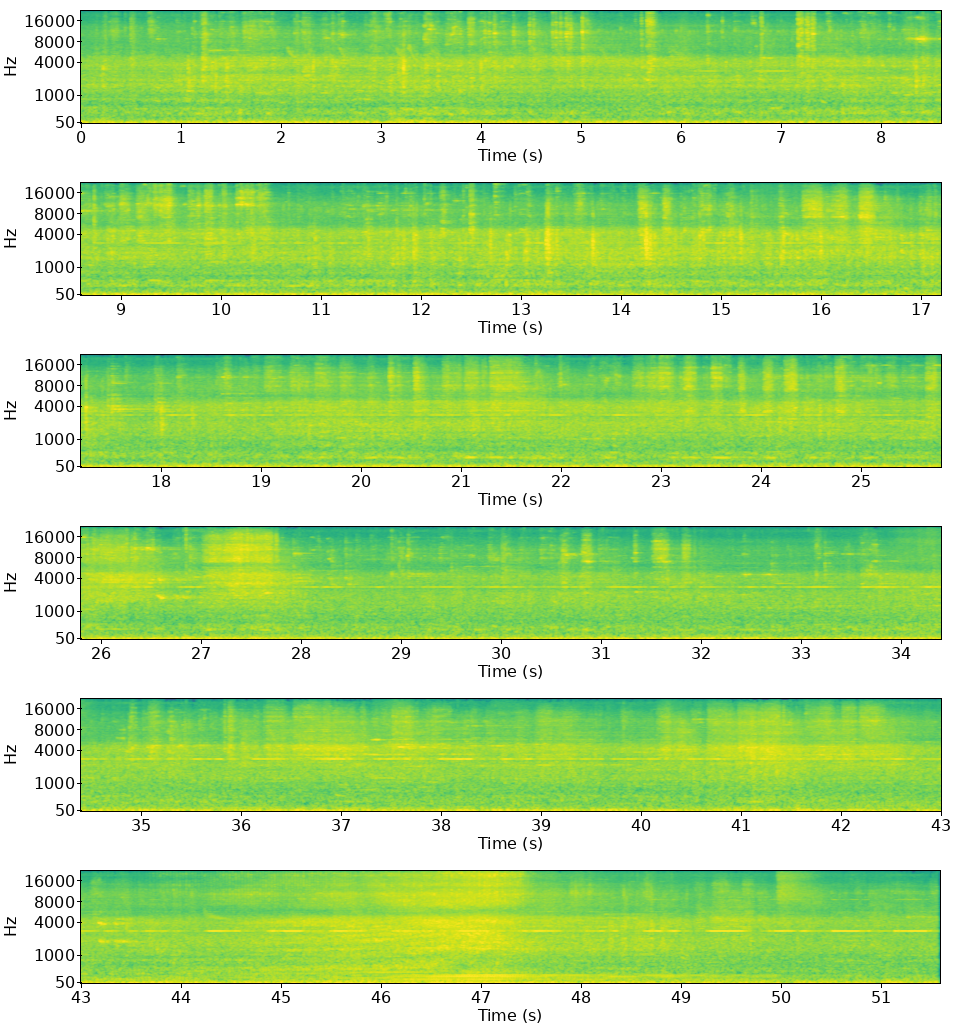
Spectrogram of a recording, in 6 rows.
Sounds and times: traffic sound 0:00.0 - 0:51.5
Site construction sound 0:38.6 - 0:51.5

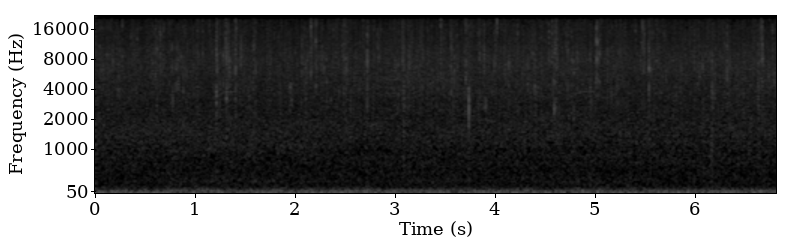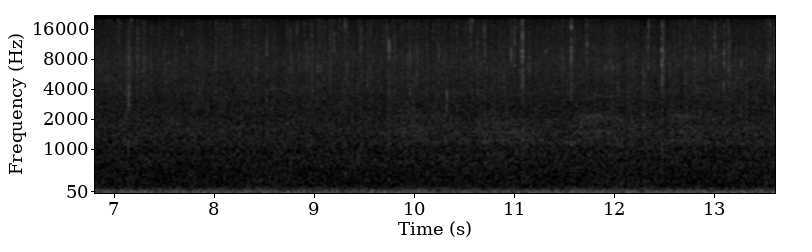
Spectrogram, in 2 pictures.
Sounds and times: rain 0:00.0 - 0:13.6

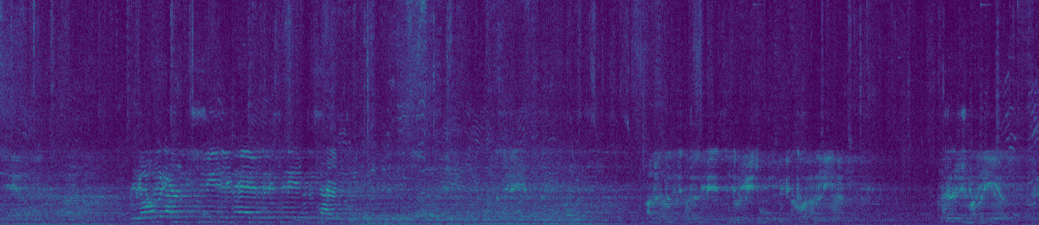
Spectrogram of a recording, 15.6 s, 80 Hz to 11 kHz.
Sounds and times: prayer amplified from inside the church 0:00.0 - 0:15.5

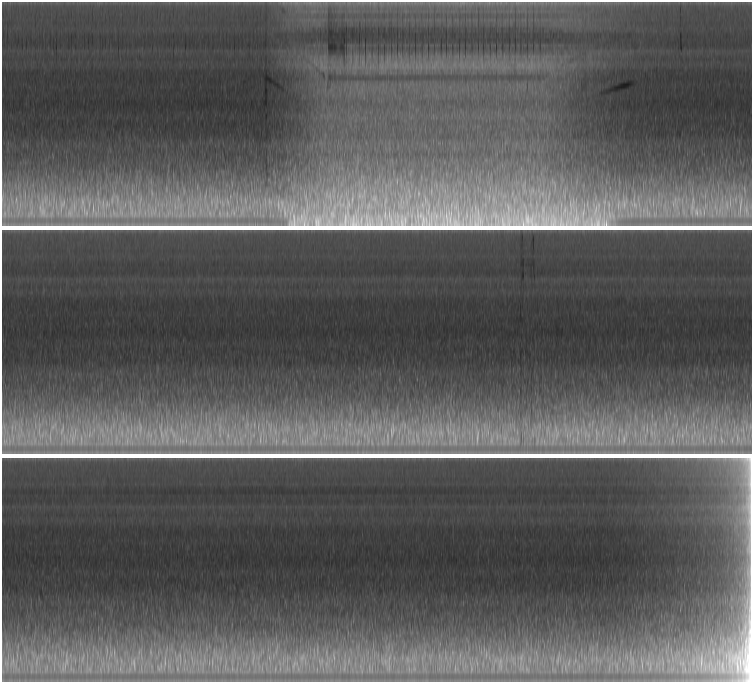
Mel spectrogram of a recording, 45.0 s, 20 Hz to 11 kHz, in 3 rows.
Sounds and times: unreadable cd 0:04.6 - 0:14.2
unreadable cd 0:25.2 - 0:26.1

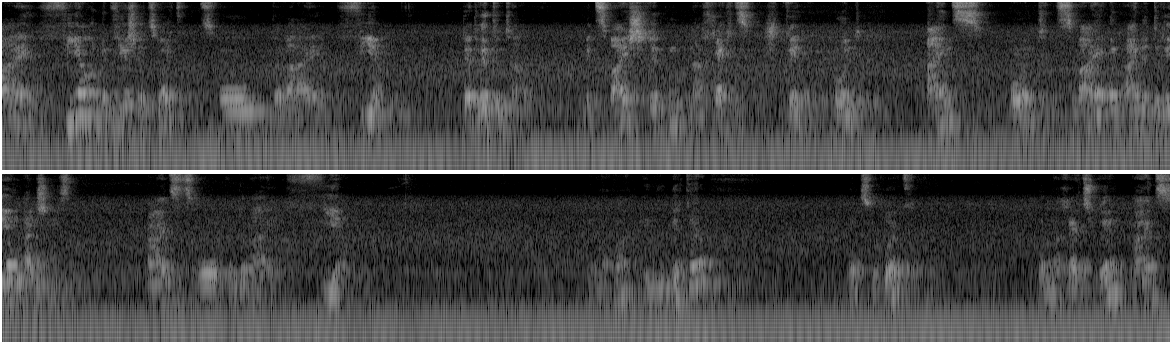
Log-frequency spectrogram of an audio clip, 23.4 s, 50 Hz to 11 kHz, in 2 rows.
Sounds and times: speaker describing the movements 0:00.0 - 0:15.9
speaker describing the movements 0:17.5 - 0:19.3
speaker describing the movements 0:20.0 - 0:21.2
speaker describing the movements 0:22.0 - 0:23.3

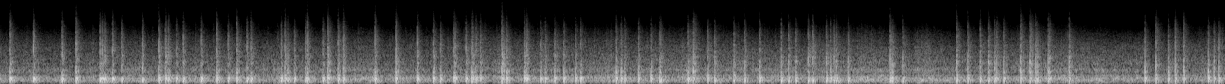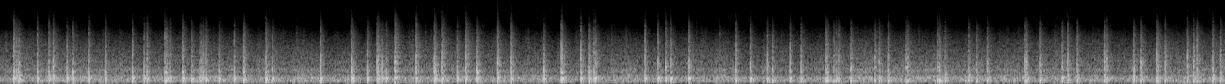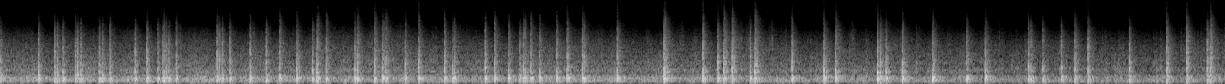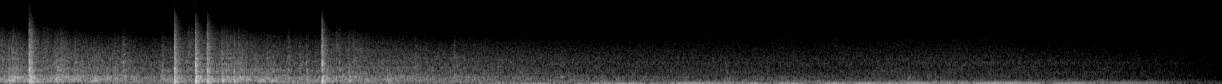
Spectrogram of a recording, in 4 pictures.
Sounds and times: Fireworks 0:00.0 - 0:46.7
firecrackers 0:00.0 - 0:47.8

